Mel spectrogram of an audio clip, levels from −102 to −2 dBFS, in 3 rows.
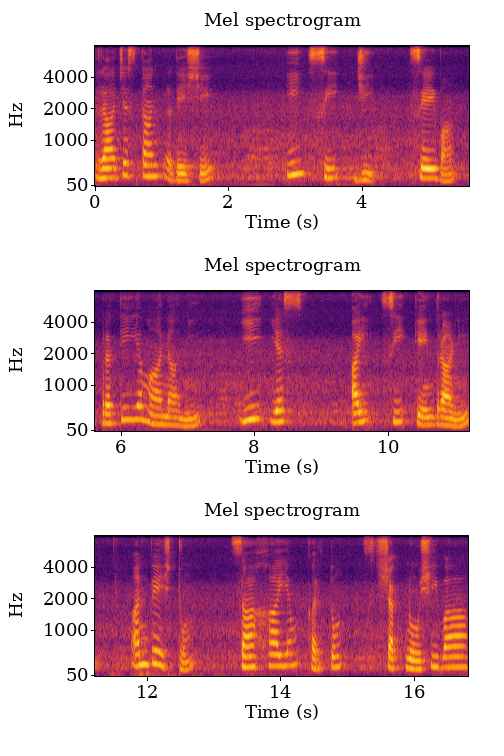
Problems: constant background noise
